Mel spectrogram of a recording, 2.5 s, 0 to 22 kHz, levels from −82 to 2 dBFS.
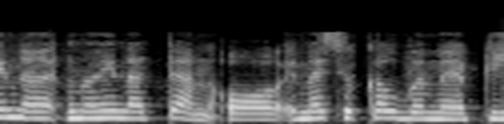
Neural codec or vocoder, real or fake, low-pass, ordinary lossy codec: codec, 16 kHz, 2 kbps, X-Codec, HuBERT features, trained on general audio; fake; 7.2 kHz; AAC, 32 kbps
